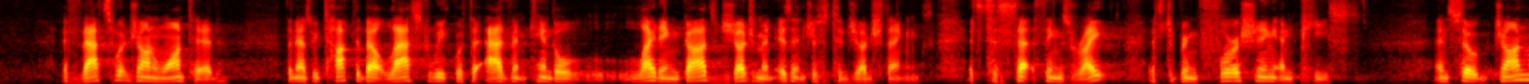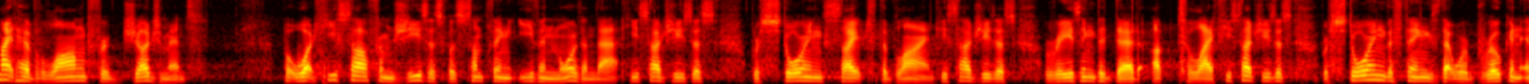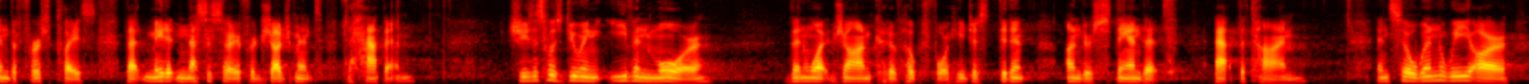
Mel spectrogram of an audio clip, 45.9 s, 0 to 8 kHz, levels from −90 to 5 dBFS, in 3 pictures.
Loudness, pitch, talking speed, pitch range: -29 LUFS, 125 Hz, 155 wpm, 115-135 Hz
